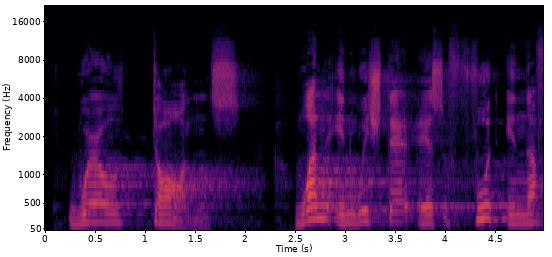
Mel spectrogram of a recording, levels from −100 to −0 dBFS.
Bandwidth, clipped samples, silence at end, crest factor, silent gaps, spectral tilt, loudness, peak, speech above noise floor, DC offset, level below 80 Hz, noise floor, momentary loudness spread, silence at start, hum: 15.5 kHz; under 0.1%; 0 s; 24 dB; none; -3 dB/octave; -50 LUFS; -28 dBFS; 30 dB; under 0.1%; under -90 dBFS; -79 dBFS; 11 LU; 0.25 s; none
